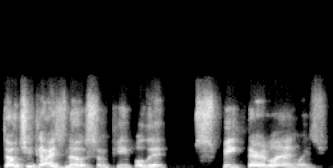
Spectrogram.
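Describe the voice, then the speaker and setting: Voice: mid-range voice, measured pace, a bit bright, lightly acted. An actor playing a ruthless, scheming boss in a screenplay table read, blunt and commanding. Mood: cold, demanding.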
